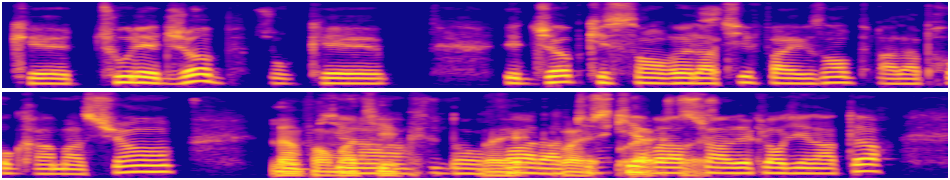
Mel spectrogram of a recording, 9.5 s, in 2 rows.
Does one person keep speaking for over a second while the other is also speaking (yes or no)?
yes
